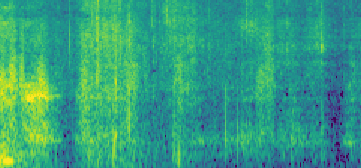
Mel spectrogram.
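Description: Footsteps crunching through dry grass and dead twigs on forest ground, irregular walking steps. A man's voice trails off at the very start.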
